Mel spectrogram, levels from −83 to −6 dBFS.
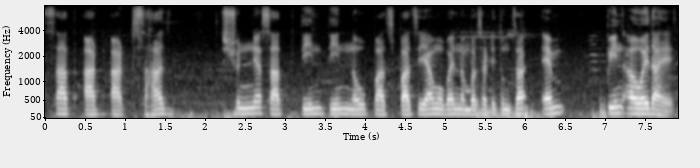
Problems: none marked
